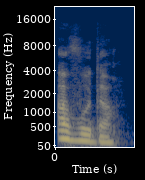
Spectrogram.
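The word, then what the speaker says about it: עבודה: l'avez ici c'est Avoda vous voyez la lettre B mais ça se prononce ve c'est Avoda on a une retranscription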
